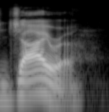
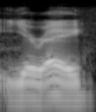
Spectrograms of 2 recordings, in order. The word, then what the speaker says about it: Yireh: And this is the word that's commonly pronounced as Jireh. And it's just kind of like, okay, first of all, there are no J's in Hebrew. They say, you know, he's the Lord, my provider. He's, improperly pronounced divine name, Jireh. You know, and it's just kind of like, wow, okay. It's actually Yireh, but that's cool.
